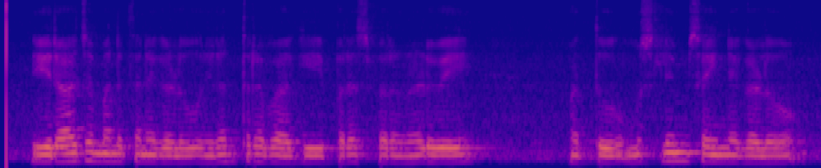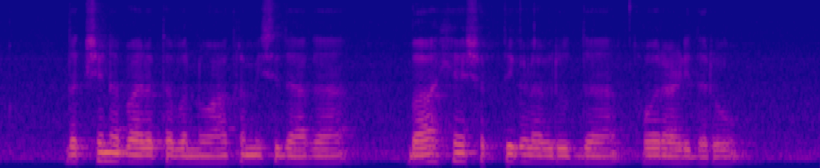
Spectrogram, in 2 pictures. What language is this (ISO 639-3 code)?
kan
